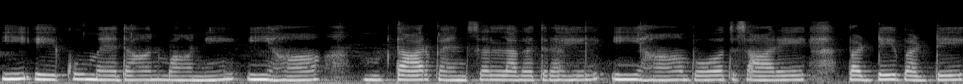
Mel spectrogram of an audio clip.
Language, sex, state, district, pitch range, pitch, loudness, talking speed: Hindi, female, Bihar, East Champaran, 200-220 Hz, 210 Hz, -14 LUFS, 95 wpm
